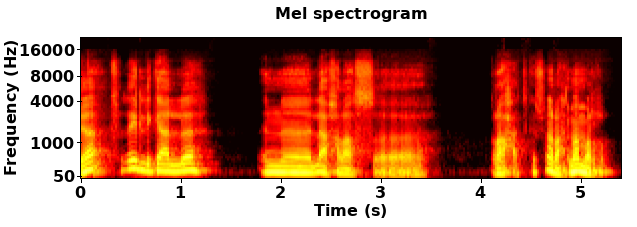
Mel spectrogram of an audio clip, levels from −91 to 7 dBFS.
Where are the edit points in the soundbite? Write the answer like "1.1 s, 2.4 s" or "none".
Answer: none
